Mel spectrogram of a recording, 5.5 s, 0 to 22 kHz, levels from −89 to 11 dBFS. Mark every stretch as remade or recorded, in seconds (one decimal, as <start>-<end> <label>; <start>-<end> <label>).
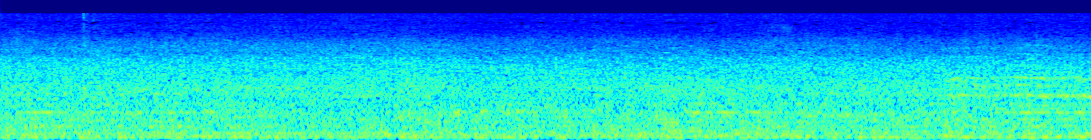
0.0-1.2 recorded; 1.2-3.5 remade; 3.5-5.5 recorded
